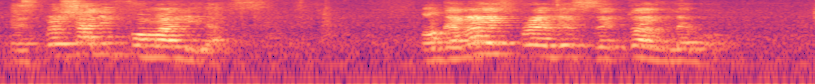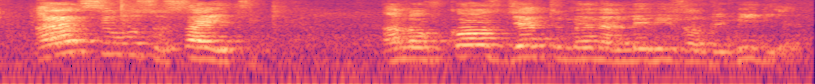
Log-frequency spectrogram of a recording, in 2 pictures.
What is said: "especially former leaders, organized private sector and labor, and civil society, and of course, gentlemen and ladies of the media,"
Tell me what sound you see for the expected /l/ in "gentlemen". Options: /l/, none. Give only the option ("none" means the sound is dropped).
none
